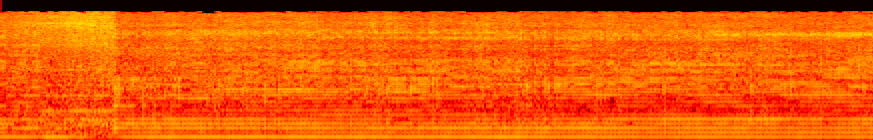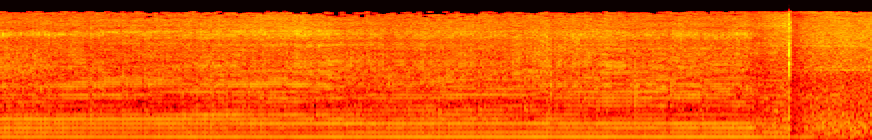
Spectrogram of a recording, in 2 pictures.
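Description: CNC gasket cutter's pneumatic oscillating knife running as it cuts a graphite gasket sheet, a loud, steady buzzing hum. Near the end a sharp click sounds and the hum cuts off.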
